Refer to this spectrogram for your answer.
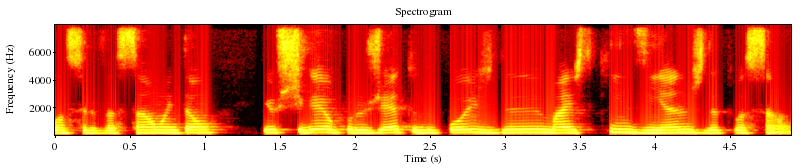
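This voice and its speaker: At a fairly slow pace, a woman speaks in a dark, mellow tone with a medium pitch and monotone, flat intonation. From Portugal, Santarém region. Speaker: beekeeping project manager. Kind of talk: interview. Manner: hesitant, with fillers.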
